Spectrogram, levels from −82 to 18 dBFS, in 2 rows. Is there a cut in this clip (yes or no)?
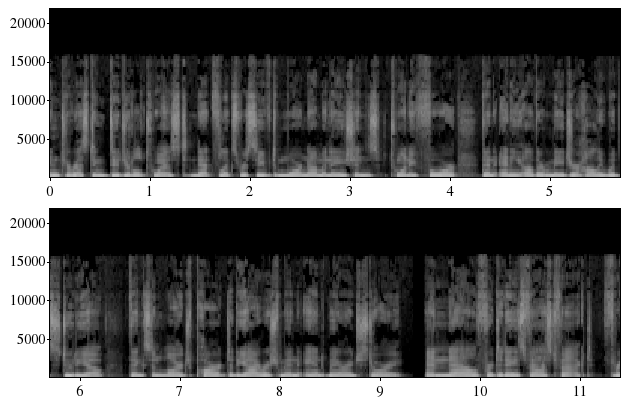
yes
